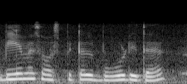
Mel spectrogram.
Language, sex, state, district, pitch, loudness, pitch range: Kannada, female, Karnataka, Bangalore, 220 Hz, -12 LUFS, 205-230 Hz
